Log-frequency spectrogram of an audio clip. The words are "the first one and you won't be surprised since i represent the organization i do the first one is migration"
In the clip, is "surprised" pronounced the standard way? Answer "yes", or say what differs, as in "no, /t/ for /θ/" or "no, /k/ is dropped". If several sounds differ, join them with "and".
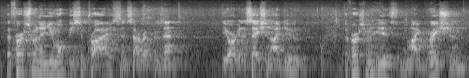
yes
